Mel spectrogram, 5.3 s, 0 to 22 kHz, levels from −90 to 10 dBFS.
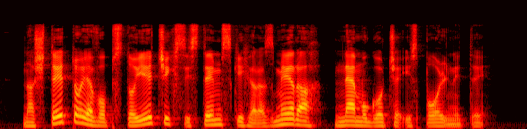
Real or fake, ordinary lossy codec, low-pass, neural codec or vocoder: real; MP3, 96 kbps; 9.9 kHz; none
